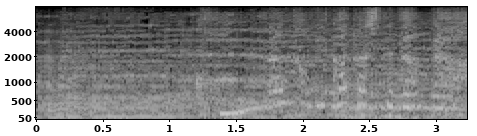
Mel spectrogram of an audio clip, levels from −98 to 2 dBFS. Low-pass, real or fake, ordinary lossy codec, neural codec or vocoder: 7.2 kHz; fake; Opus, 16 kbps; vocoder, 22.05 kHz, 80 mel bands, Vocos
